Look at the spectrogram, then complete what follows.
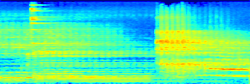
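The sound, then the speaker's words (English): Dense, layered guitar textures drenched in reverb and effects, at least a couple of layered tracks in stereo with right-to-left panning, swirl together, then shift abruptly into a brighter, shimmering wash with a gliding tone, loud and continuous with no voices. “They use guitars and reverb and God knows what else to make that noise.”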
